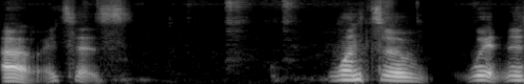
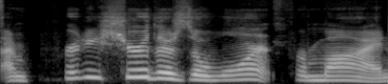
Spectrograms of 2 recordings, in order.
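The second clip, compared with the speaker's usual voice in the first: ordinary talk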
